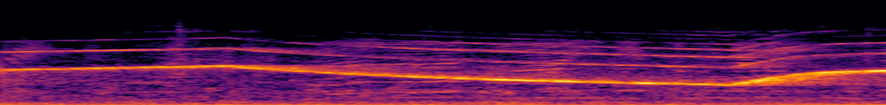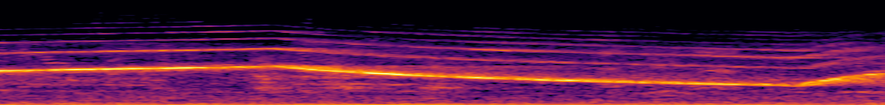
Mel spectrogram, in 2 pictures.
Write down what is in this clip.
siren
